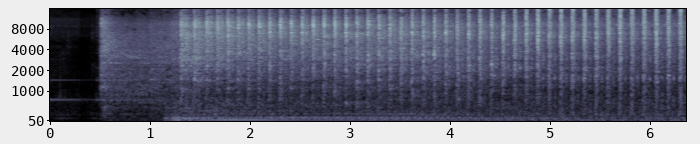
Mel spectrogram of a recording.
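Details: Chevy 1500 V8 with a cylinder 7 misfire after an injector change, run with that cylinder's spark plug removed: engine runs with a loud, sharp, rapid popping over the idle as combustion blows out the open spark plug hole.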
